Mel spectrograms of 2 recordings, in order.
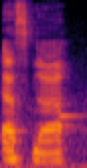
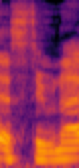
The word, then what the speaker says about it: Esna: I always pronounced it Esna. Actually, I always pronounced it Asuna at first, just after the Final Fantasy spell. But I think it's supposed to be Esna.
